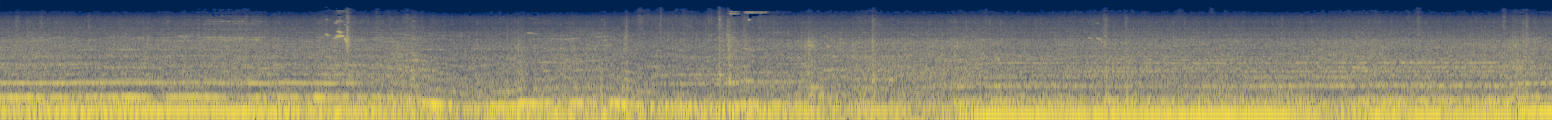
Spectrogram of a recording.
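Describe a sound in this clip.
A disc harrow rattles and scrapes through dry soil and cane straw.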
